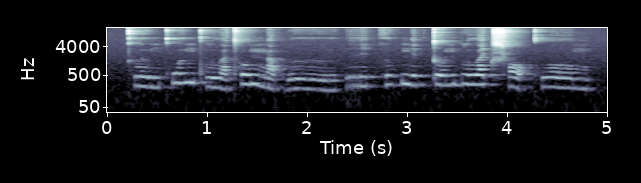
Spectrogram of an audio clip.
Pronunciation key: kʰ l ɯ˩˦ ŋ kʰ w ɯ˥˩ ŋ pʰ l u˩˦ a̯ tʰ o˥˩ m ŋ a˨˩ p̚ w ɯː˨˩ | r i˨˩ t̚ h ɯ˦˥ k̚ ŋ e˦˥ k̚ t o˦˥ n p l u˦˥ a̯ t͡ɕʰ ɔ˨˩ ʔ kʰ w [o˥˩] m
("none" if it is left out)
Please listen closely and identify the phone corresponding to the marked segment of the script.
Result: o˧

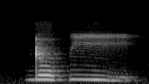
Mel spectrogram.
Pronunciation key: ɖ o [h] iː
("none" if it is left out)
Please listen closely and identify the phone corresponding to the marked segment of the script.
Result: p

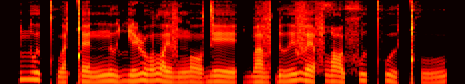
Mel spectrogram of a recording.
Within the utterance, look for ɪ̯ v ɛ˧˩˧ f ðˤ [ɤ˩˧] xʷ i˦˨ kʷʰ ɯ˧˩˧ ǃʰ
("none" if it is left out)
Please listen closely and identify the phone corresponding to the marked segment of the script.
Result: ɤ˧˩˧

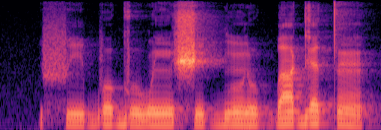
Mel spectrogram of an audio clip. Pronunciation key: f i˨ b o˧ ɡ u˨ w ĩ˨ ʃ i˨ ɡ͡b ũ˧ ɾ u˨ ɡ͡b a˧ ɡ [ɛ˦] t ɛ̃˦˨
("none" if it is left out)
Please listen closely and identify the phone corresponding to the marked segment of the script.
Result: ɛ˦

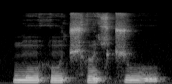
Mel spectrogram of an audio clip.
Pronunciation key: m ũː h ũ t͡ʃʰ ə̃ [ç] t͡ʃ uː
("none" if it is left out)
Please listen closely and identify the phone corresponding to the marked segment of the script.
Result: ç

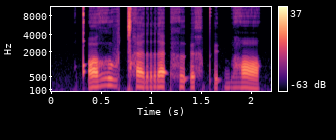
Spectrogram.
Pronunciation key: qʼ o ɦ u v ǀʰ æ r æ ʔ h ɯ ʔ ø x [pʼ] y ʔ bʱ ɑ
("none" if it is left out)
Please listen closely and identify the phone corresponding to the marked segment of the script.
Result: pʼ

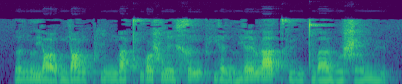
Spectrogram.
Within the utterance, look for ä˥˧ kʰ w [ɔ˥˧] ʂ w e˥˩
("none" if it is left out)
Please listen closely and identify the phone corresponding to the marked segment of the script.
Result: ɔ˥˧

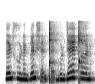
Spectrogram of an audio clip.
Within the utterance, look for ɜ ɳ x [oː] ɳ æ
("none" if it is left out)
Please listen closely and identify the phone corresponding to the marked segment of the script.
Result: uː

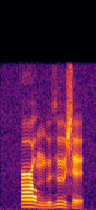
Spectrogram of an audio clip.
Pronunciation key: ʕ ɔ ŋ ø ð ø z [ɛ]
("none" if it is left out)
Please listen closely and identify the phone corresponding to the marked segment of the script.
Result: ɛ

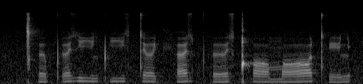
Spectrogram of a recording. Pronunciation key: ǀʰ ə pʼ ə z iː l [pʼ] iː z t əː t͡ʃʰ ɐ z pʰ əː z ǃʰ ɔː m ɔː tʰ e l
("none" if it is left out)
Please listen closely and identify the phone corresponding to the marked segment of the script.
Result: pʼ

